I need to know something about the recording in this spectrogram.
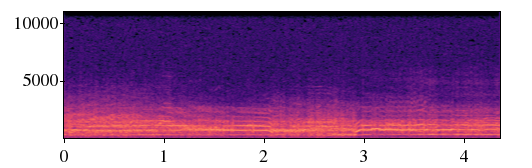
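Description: Wrestling arena crowd noise with long, steady held tones over it that change pitch every second or so, and a low hum underneath from the VHS recording.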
